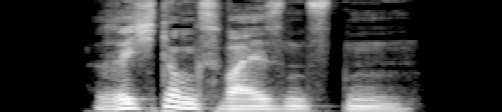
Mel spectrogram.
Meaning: 1. superlative degree of richtungsweisend 2. inflection of richtungsweisend: strong genitive masculine/neuter singular superlative degree
- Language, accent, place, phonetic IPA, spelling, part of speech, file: German, Germany, Berlin, [ˈʁɪçtʊŋsˌvaɪ̯zn̩t͡stən], richtungsweisendsten, adjective, De-richtungsweisendsten.ogg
